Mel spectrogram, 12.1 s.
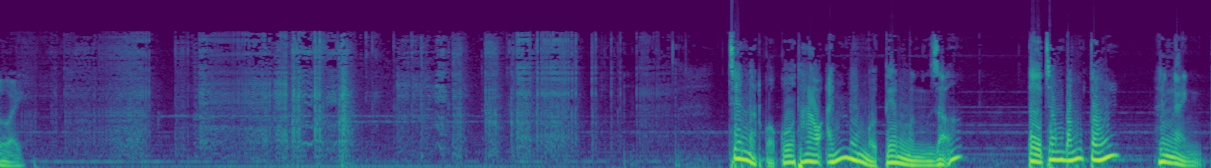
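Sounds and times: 
wooden cabinet door slowly creaking open: 0:00.0 - 0:06.9
speech: 0:00.1 - 0:00.4, 0:07.4 - 0:09.7, 0:10.3 - 0:12.1.

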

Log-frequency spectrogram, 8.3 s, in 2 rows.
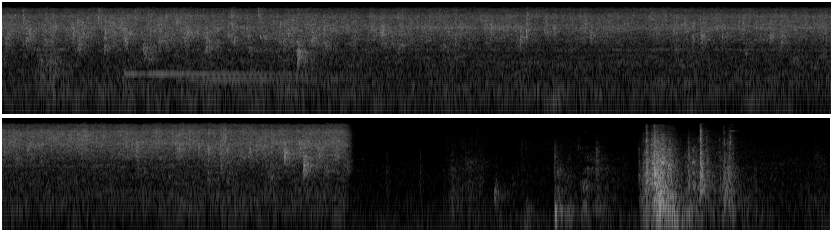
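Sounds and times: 
shower water running: 0:00.0 - 0:05.9.

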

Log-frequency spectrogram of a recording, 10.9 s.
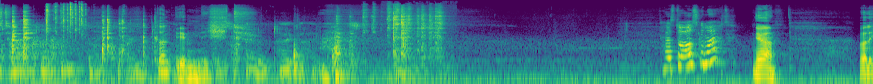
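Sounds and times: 
dishes and cutlery clinking as a table is cleared after a meal: 0:00.0 - 0:02.1, 0:04.1 - 0:05.7
speech: 0:02.0 - 0:04.5, 0:09.4 - 0:09.8, 0:10.8 - 0:10.9.

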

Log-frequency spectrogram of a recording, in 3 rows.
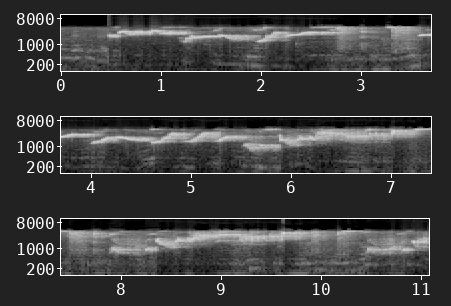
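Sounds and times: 
white-rumped shama singing: 0:00.5 - 0:11.0.

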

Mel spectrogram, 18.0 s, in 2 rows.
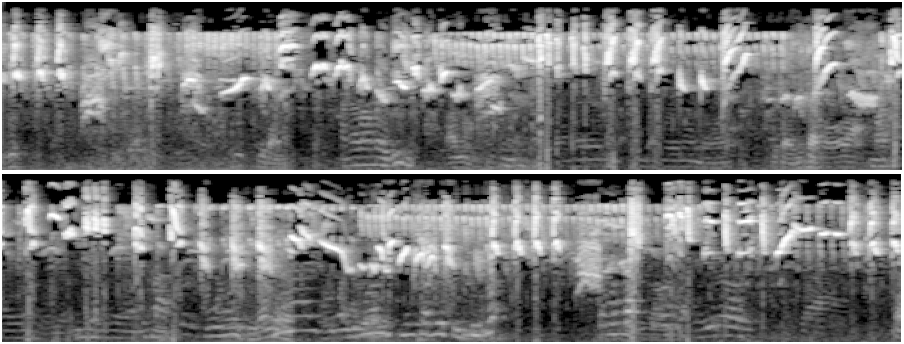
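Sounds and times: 
Oriental magpie-robin whistling and chattering: 0:00.0 - 0:17.9.

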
